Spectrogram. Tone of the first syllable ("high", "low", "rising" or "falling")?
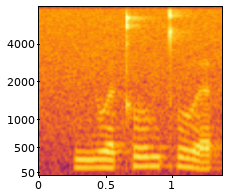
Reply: low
